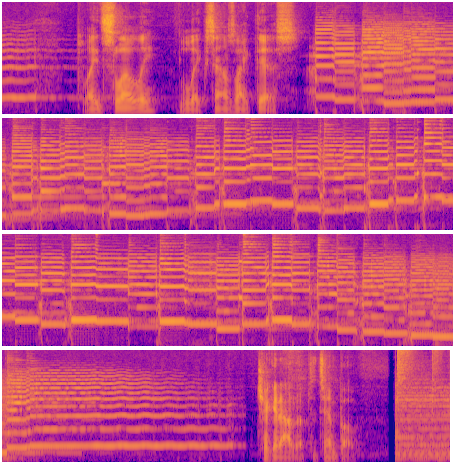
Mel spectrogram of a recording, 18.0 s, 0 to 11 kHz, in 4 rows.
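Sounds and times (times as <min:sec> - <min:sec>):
electric guitar lead: 0:00.0 - 0:00.8, 0:03.0 - 0:16.0, 0:17.5 - 0:18.0.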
